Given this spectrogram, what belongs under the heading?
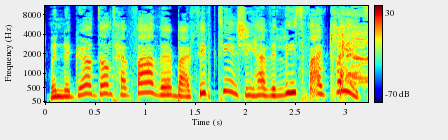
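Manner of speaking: a hint of a demanding father; lightly voiced nagging father.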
